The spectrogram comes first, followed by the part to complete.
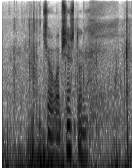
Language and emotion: Russian, neutral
